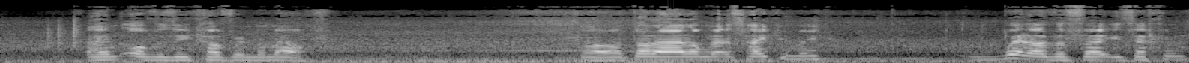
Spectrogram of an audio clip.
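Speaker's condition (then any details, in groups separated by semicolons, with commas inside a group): Cerebral palsy; quadriplegia, use of one hand, wheelchair user; unusual voice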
